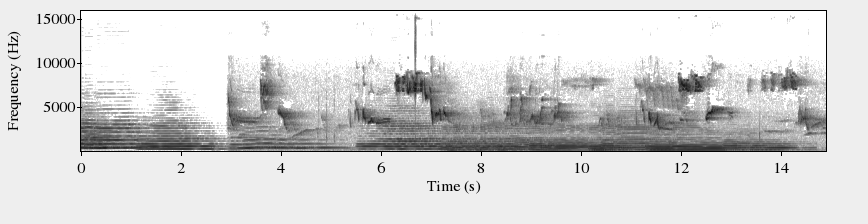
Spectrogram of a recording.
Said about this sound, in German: Vogelgezwitscher, Menschen sitzen im Biergarten, wie schön.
